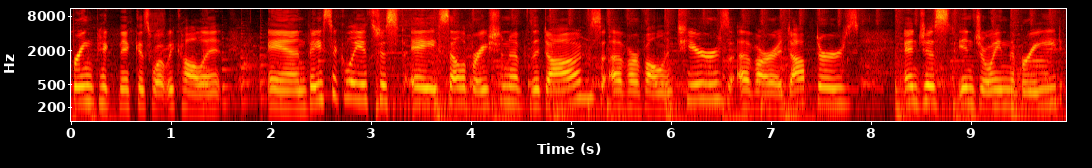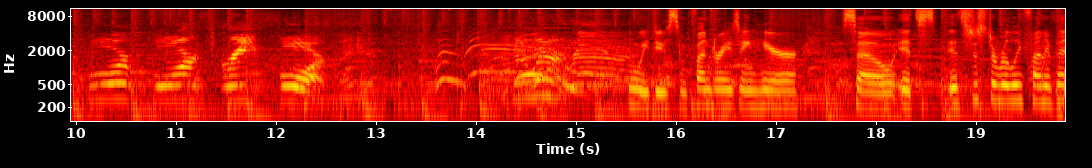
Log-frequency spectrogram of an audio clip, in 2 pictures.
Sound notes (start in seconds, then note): 13.5 cheering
